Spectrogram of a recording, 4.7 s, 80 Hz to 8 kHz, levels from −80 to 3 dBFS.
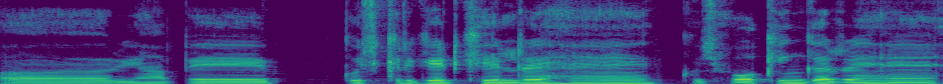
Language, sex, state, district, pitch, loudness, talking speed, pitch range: Hindi, male, Haryana, Jhajjar, 125 Hz, -20 LUFS, 165 wpm, 120-130 Hz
